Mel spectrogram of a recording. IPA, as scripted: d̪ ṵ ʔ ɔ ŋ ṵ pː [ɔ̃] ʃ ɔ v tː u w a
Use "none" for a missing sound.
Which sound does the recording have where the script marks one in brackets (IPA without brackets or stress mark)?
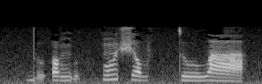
õ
